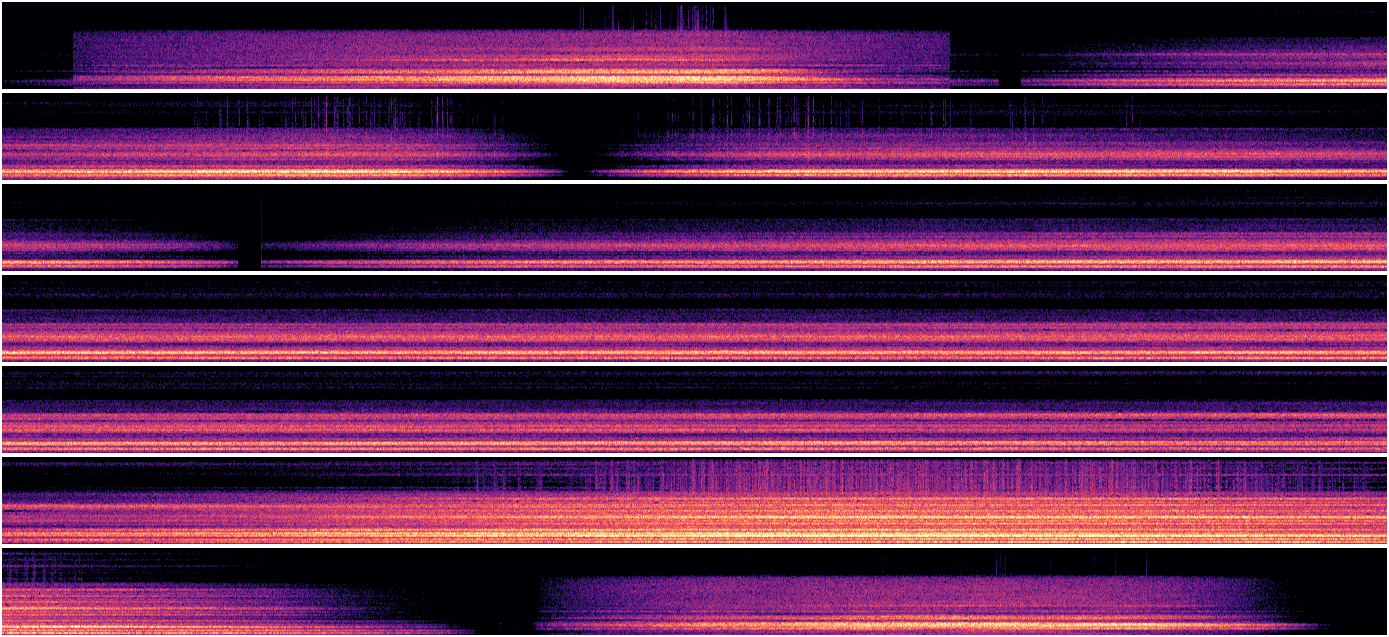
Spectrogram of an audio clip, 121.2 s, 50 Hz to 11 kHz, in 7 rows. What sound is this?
Creepy atmosphere that builds both suspense and drama.
Another great sound to pair with would be this awesome creation by brian1967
